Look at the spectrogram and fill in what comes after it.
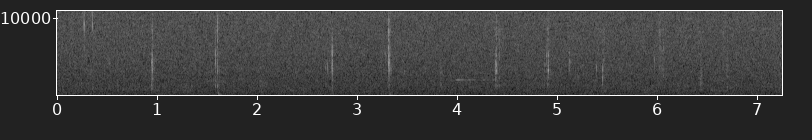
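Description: Faint, irregular crisp clicks, roughly one every half second to a second, from a person chewing pieces of pan-fried fish.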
